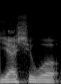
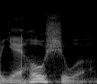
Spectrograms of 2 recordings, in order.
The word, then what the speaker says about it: Yeshua: Alternatively pronounced Yeshua or Yehoshua.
